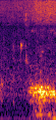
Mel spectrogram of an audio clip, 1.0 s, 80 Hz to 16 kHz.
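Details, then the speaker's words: 12-year-old Shih Tzu sleeping beside the speaker in a room: snoring. "aí já está ouvindo de novo minha cachorrinha roncar? Cheirosa. Minha Shih Tzu de 12 anos. Agora que eu estou nesse novo ambiente aqui filmando, ela dorme aqui ao lado, tá? E ela está roncando e eu não vou acordar ela, como eu já disse para vocês."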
